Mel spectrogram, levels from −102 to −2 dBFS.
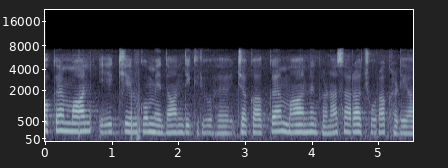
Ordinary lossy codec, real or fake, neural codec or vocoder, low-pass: AAC, 48 kbps; fake; vocoder, 44.1 kHz, 80 mel bands, Vocos; 7.2 kHz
